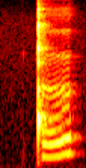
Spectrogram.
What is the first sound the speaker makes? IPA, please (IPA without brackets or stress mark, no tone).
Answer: ǃ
